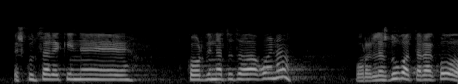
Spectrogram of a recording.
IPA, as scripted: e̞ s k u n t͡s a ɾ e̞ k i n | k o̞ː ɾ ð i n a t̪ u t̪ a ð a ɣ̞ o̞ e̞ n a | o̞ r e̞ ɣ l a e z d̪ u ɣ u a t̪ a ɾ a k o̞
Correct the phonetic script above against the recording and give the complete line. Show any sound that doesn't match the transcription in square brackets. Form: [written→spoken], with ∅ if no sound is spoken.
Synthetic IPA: e̞ s k u n t͡s a ɾ e̞ k i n | k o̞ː ɾ ð i n a t̪ u t̪ a ð a ɣ̞ o̞ e̞ n a | o̞ r e̞ [ɣ→∅] l a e z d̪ u ɣ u a t̪ a ɾ a k o̞

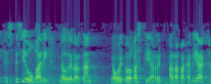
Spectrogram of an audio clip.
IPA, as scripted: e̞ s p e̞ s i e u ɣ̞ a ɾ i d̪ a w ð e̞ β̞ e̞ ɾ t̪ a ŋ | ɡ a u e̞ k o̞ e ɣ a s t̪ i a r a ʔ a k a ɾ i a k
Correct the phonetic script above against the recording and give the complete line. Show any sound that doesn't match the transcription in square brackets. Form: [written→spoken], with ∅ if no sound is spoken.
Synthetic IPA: e̞ s p e̞ s i e u ɣ̞ a ɾ i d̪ a w ð e̞ β̞ e̞ ɾ t̪ a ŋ | ɡ a [u→w] e̞ k o̞ e ɣ a s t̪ i a r a [ʔ→p] a k a ɾ i a k

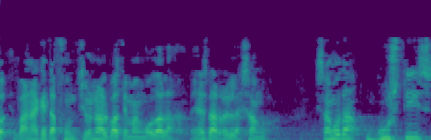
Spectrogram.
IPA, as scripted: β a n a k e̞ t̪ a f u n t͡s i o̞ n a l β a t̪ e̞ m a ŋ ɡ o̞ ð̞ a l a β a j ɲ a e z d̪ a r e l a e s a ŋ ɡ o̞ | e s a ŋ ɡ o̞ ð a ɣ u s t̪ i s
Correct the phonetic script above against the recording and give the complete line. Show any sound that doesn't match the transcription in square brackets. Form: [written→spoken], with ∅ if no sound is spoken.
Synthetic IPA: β a n a k e̞ t̪ a f u n t͡s i o̞ n a l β a t̪ e̞ m a ŋ ɡ o̞ ð̞ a l a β a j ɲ a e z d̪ a r e l a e s a ŋ ɡ o̞ | e s a ŋ ɡ o̞ ð a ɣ u s t̪ i s

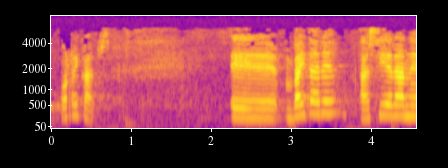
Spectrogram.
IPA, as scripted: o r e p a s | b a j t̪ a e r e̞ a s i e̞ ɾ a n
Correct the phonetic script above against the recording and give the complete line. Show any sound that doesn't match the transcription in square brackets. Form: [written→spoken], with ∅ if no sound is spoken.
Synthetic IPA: o r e [p→k] a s | b a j t̪ a e [r→ɾ] e̞ a s i e̞ ɾ a n

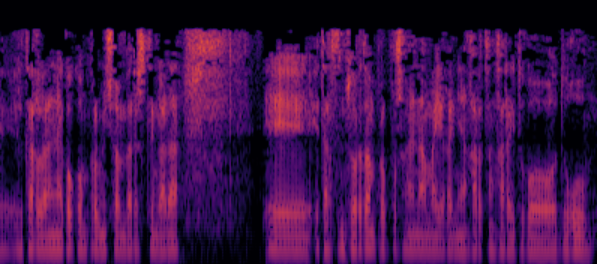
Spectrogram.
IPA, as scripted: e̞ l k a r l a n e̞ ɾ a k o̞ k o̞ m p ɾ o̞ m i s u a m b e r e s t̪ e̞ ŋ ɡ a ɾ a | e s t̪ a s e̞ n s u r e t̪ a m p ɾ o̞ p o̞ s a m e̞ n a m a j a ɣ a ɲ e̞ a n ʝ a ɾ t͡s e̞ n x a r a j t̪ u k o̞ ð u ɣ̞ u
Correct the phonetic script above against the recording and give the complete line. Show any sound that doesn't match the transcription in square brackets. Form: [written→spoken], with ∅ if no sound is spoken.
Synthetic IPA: e̞ l k a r l a n e̞ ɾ a k o̞ k o̞ m p ɾ o̞ m i s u a m b e r e s t̪ e̞ ŋ ɡ a ɾ a | e [s→∅] t̪ a s e̞ n [s→t͡s] u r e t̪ a m p ɾ o̞ p o̞ s a m e̞ n a m a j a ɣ a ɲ e̞ a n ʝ a ɾ t͡s e̞ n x a r a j t̪ u k o̞ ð u ɣ̞ u

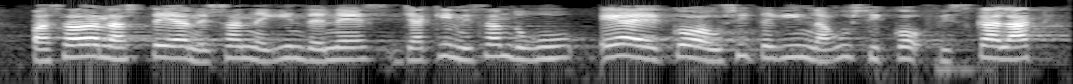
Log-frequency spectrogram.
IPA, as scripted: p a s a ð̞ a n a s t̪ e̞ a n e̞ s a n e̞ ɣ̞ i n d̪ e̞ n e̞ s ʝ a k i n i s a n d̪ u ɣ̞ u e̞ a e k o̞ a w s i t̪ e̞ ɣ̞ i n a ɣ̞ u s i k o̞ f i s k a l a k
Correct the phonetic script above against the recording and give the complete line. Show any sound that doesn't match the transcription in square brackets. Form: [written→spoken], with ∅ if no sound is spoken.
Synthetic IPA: p a s a ð̞ a n a s t̪ e̞ a n e̞ s a n e̞ ɣ̞ i n d̪ e̞ n e̞ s ʝ a k i n i s a n d̪ u ɣ̞ u e̞ a e k o̞ a w s i t̪ e̞ ɣ̞ i n a ɣ̞ u s i k o̞ f i s k a l a k

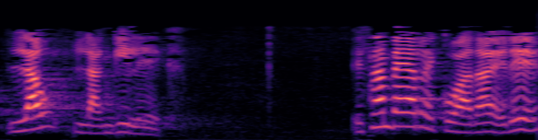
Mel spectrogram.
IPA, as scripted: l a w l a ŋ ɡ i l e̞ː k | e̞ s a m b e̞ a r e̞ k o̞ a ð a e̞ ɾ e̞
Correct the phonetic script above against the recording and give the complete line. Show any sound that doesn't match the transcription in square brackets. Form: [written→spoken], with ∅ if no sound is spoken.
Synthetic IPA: l a w l a ŋ ɡ i l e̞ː k | e̞ s a m b e̞ a r e̞ k o̞ a ð a e̞ ɾ e̞

